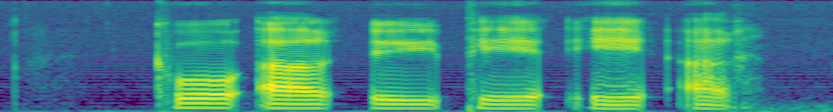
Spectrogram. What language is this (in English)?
Swedish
